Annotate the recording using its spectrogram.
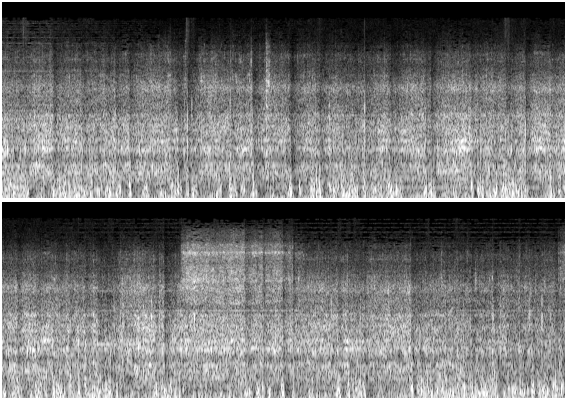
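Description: Road bike tyres hum on asphalt.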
